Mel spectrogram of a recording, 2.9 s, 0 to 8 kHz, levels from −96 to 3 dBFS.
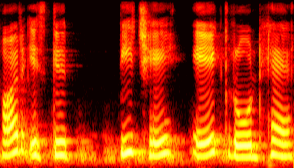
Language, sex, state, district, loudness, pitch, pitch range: Hindi, female, Uttar Pradesh, Lucknow, -13 LUFS, 235 Hz, 220-255 Hz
